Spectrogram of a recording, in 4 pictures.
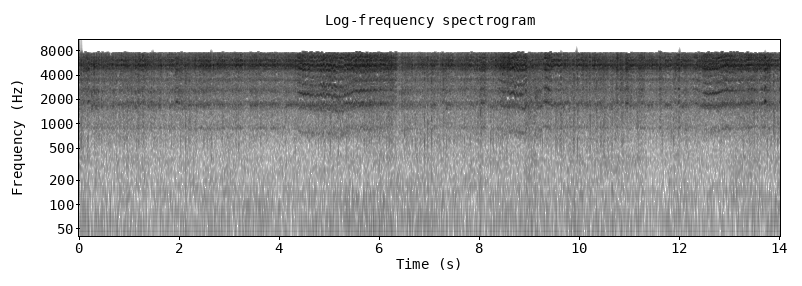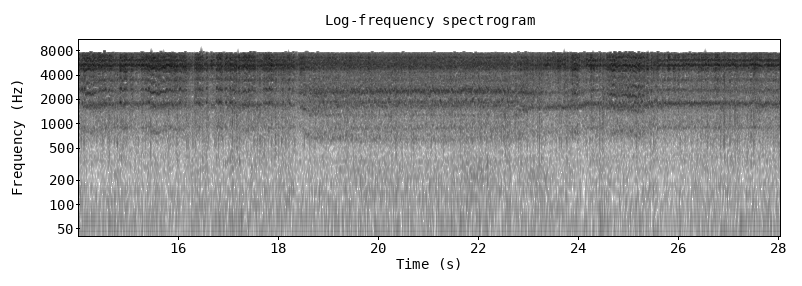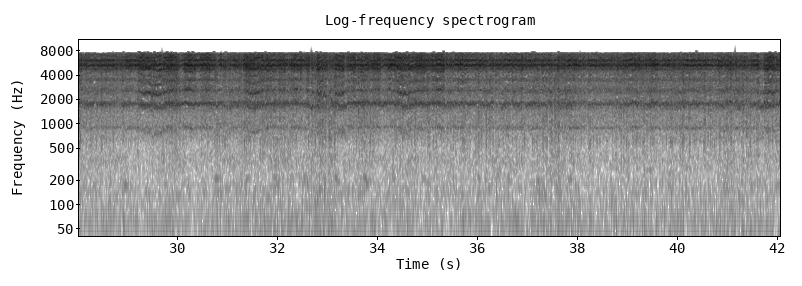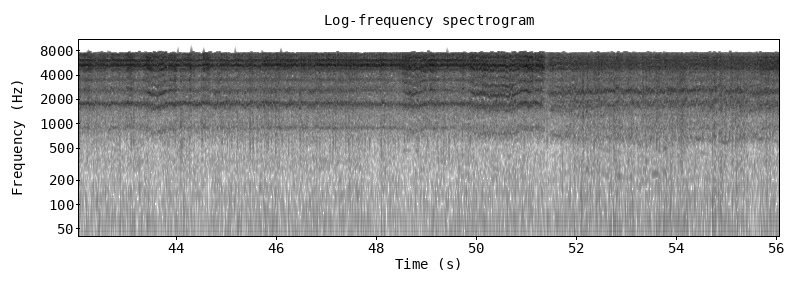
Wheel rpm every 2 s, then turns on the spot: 230, 230, 220, 230, 230, 230, 230, 230, 230, 210, 190, 200, 220, 240, 230, 230, 220, 230, 230, 230, 230, 230, 230, 240, 230, 220, 190, 200.
none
